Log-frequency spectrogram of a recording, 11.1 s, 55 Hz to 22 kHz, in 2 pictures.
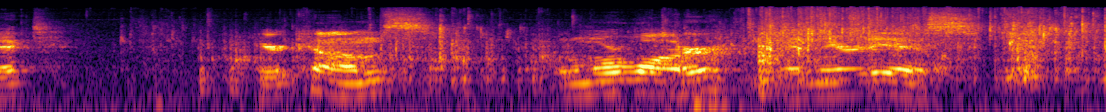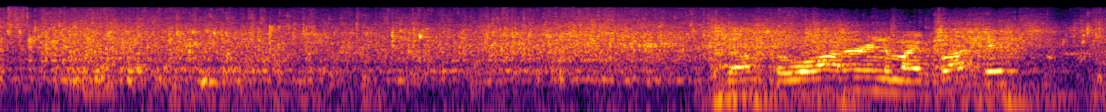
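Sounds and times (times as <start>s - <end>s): water pouring into a bucket: 0.6s - 11.0s.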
